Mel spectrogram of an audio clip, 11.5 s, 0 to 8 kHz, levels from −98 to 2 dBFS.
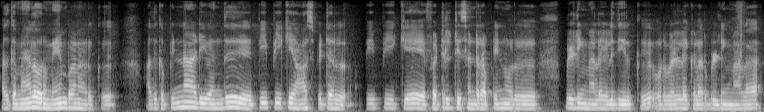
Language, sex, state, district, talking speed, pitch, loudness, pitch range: Tamil, male, Tamil Nadu, Kanyakumari, 125 wpm, 115 Hz, -17 LUFS, 110-120 Hz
